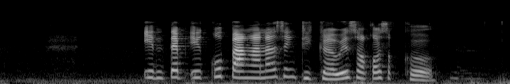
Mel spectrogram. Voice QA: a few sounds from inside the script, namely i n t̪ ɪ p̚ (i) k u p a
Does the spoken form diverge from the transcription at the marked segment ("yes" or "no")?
no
